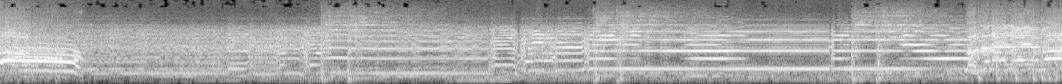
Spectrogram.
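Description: Hardcore punk band playing live, heard on a soundboard recording: distorted electric guitar holding long sustained notes. The pitch slides down in the first second and again at the very end.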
